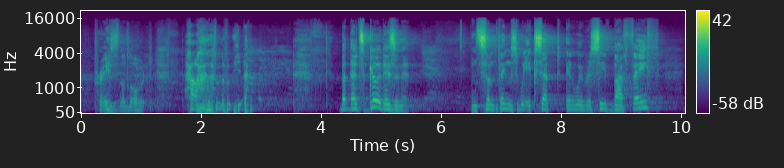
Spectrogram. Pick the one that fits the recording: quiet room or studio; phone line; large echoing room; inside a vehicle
large echoing room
